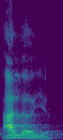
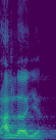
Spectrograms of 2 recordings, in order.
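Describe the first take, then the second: No difference in how they are said.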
